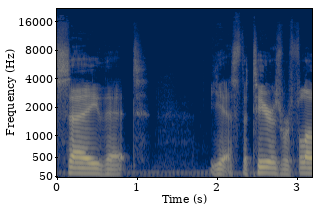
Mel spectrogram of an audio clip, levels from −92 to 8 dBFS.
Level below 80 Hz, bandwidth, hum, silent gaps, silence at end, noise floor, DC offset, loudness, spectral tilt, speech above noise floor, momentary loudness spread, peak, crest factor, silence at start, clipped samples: -70 dBFS; 18 kHz; none; none; 0 s; -62 dBFS; under 0.1%; -31 LUFS; -5 dB/octave; 31 dB; 19 LU; -14 dBFS; 18 dB; 0 s; under 0.1%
